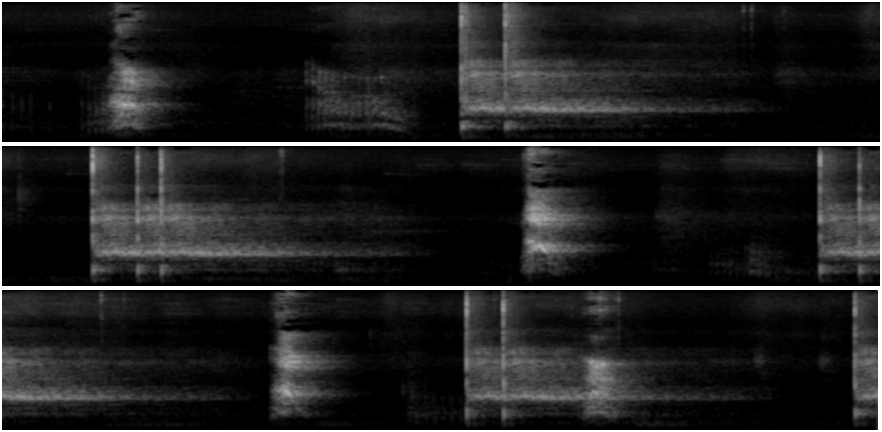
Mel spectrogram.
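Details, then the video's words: Shih Tzu puppy singing along with a drum beat. Short, high yelping cries fall between loud, booming drum strikes that ring out and fade, about a dozen sounds in thirteen seconds. "Shih Tzu Puppy singing with the drum beat"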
